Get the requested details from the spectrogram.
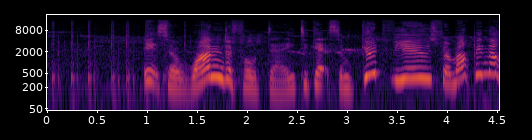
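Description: A woman speaks cheerfully in a bright, animated cartoon voice.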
